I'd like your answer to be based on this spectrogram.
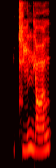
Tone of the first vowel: rising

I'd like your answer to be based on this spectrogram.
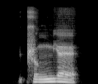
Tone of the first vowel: rising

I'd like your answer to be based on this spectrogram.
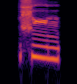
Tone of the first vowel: low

